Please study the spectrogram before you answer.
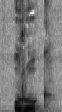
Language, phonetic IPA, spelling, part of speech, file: Ukrainian, [ʊˈrɔk], урок, noun, Uk-урок.ogg
- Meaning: 1. lesson 2. evil eye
